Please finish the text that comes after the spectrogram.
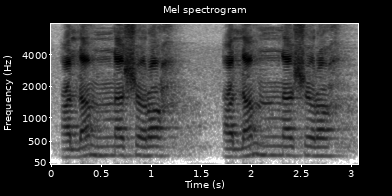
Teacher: अब हमने यहाँ पर इदार शफ़वी किया, ज़ाहिर करके पढ़ा, अलम नशरह करके पढ़ा, अलम नशरह यानी कि ज़ाहिर करके पढ़ा, गुन्ना नहीं किया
